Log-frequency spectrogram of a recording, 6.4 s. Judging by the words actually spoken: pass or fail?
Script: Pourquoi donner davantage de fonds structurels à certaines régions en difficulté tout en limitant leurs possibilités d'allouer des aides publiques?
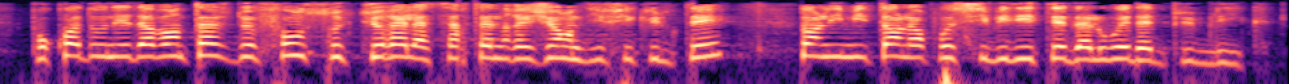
fail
